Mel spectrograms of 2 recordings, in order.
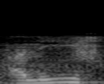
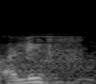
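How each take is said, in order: First: The second vowel is long, like 'ee'. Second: The second vowel is short, like 'i'. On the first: The speaker calls it wrong. "बहुत से बच्चे अलीफ पढ़ते हैं" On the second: The speaker calls it right. "तो आपको अलिफ पढ़ना है"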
